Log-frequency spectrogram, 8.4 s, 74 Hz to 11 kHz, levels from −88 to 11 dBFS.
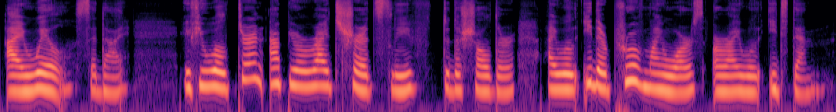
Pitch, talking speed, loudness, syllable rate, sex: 210 Hz, 195 wpm, -17 LUFS, 4.5 syllables/s, female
